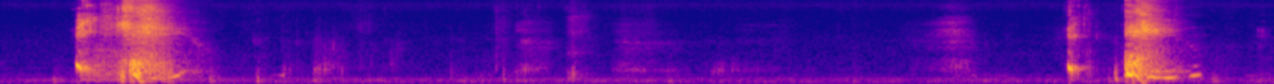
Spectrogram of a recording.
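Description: Two loud, explosive sneezes several seconds apart, each with a quick inward breath before the burst, in a quiet room.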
